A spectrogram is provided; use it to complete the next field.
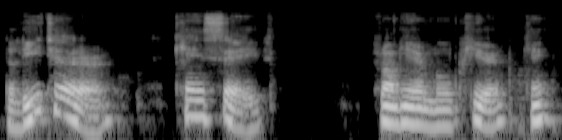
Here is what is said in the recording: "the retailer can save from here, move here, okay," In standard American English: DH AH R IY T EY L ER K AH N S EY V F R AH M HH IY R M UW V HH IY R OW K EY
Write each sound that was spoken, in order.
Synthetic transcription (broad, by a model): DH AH L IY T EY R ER K AH N S EY V F R AH M HH IY R M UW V HH IY R K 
